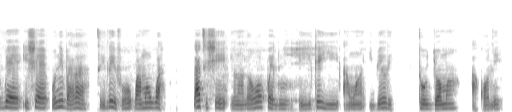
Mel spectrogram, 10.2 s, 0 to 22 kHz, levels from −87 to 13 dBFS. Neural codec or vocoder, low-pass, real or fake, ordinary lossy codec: none; none; real; none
